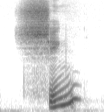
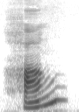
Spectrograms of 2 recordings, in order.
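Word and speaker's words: Xing (行): Now this character, Xing, it can also be pronounced as Hang, but since the theory is usually called Wu Xing, to keep things simple, I'll use Xing throughout.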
